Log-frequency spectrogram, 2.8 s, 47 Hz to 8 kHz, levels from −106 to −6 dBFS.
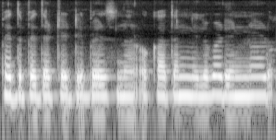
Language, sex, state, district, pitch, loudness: Telugu, female, Andhra Pradesh, Sri Satya Sai, 235 Hz, -14 LUFS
